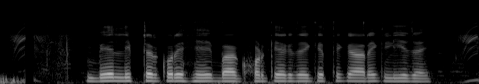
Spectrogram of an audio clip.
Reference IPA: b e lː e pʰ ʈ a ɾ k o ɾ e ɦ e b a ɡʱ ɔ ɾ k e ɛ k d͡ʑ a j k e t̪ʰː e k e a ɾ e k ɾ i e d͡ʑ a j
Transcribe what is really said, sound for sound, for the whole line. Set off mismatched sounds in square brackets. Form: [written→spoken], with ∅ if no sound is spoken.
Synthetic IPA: b e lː [e→i] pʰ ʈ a ɾ k o ɾ e ɦ e b a ɡʱ ɔ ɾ k e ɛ k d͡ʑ a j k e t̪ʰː e k e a ɾ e k [ɾ→l] i e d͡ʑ a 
